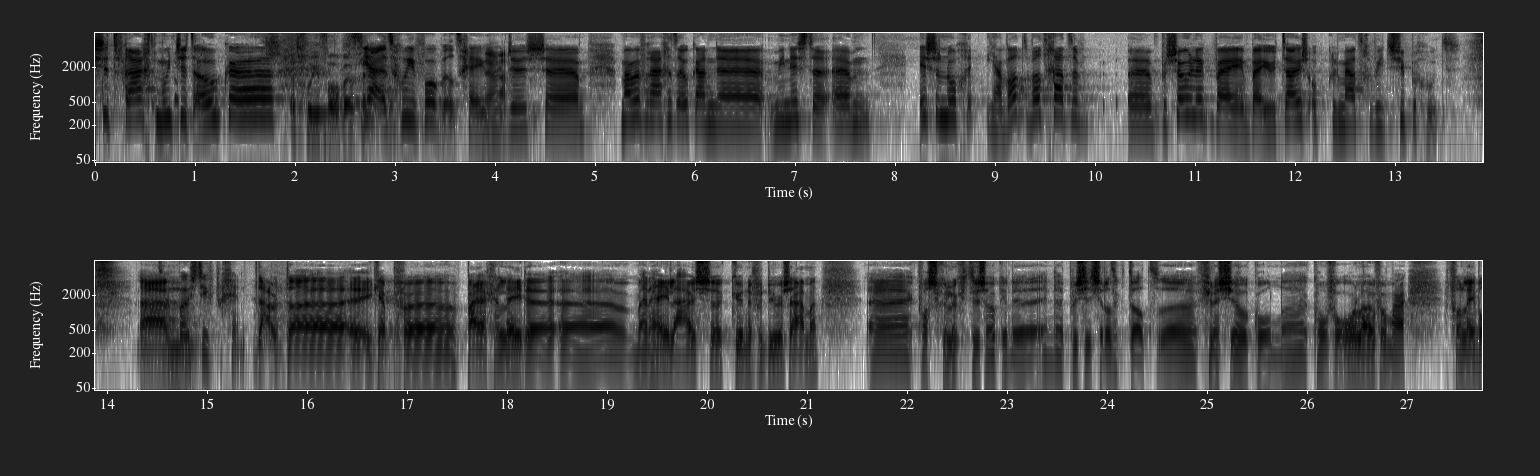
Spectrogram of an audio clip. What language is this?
Dutch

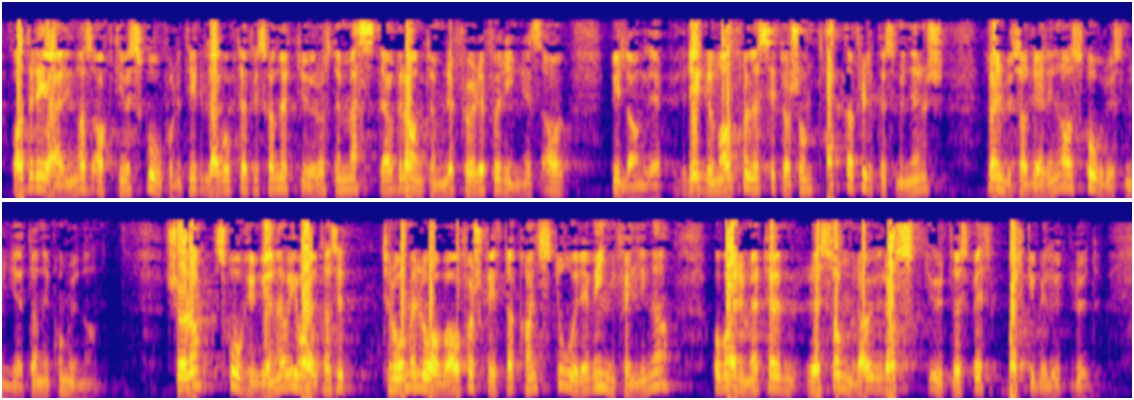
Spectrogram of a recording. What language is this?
Norwegian Bokmål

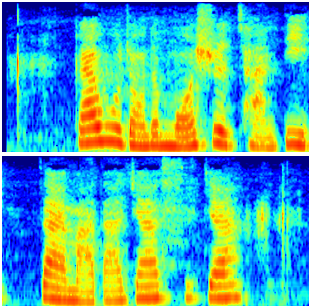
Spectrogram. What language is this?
Chinese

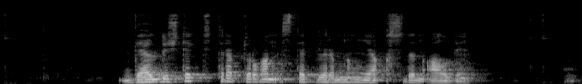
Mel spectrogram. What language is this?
Uyghur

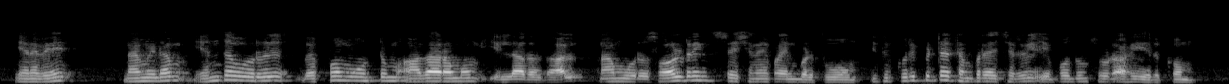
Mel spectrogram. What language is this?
Tamil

